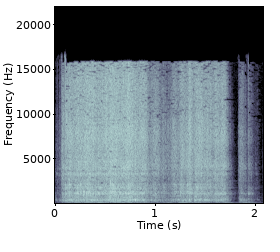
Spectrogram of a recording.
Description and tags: Swirling glass mancala pieces around in their metal container.
game, mancala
